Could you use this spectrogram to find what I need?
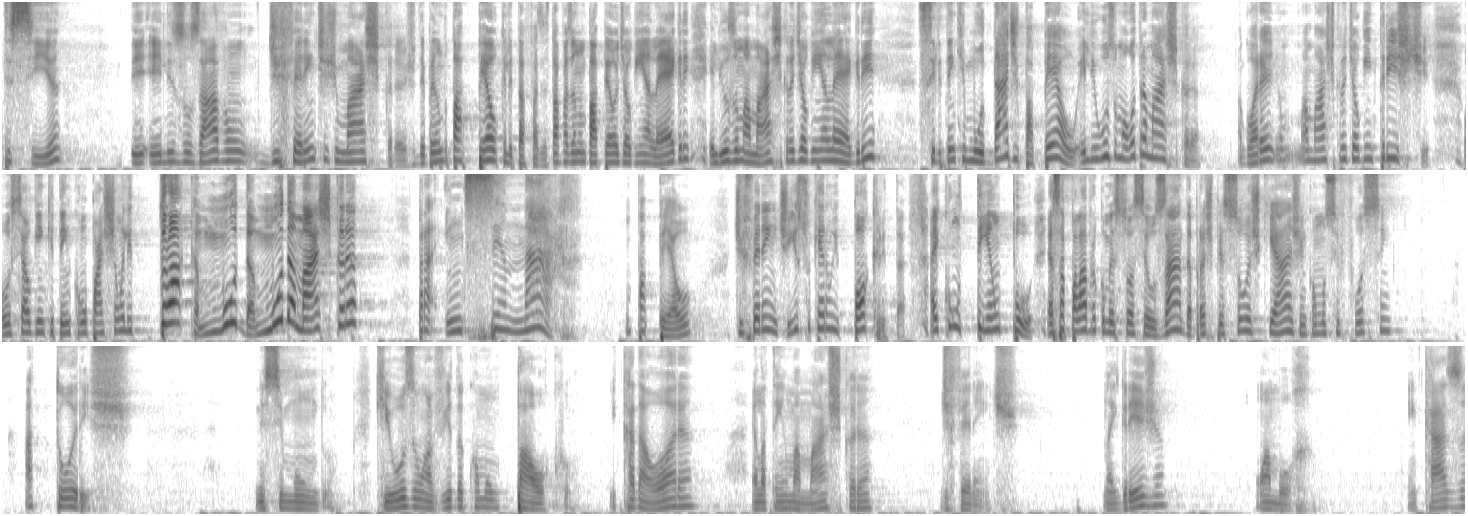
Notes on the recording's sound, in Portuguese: Mensagem gravada na Igreja Batista Jardim Minesota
